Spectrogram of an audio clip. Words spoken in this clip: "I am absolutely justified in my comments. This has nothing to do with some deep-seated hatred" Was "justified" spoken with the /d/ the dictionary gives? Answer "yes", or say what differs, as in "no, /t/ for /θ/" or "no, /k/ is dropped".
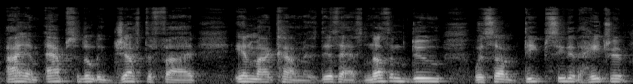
yes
